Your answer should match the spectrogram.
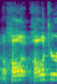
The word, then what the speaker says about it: Hallertau: They're both the Hallertau, I believe that's how you pronounce that.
